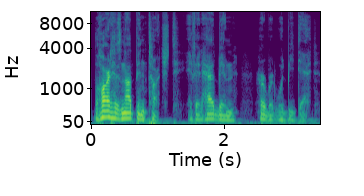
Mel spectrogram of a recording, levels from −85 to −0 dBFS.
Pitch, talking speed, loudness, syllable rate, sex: 90 Hz, 245 wpm, -23 LUFS, 5.9 syllables/s, male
